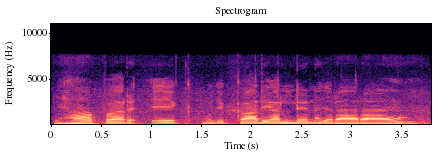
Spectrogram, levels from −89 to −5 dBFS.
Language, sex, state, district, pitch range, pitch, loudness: Hindi, male, Uttar Pradesh, Saharanpur, 125-145 Hz, 140 Hz, -14 LUFS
